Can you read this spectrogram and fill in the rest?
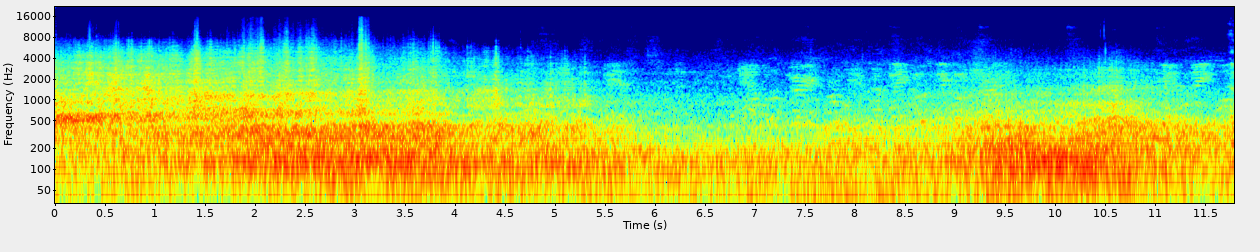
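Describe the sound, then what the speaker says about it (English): F-16 fighter jet at an air and sea show flying a tight high-G turn with full afterburner, a loud roaring rumble that fades and swells again, with a voice talking over it. "And that F-16 there is demonstrating the close, tight radius of our full afterburner, full high-G, loud jets"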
